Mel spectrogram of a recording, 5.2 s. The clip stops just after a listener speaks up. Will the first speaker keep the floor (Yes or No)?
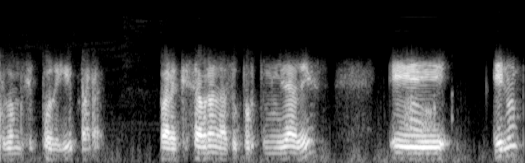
Yes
